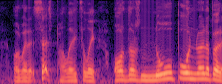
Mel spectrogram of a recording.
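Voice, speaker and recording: Speaking with a Scottish accent at a fairly quick pace, a man uses a fairly high pitch and a dark, mellow tone. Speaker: dentist and implant lecturer. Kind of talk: lecture.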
